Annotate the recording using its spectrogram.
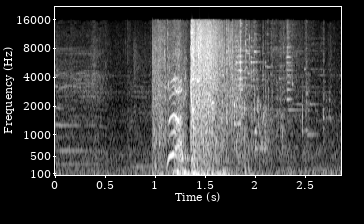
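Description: A heavy blow lands with a loud crash and a rumbling boom.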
